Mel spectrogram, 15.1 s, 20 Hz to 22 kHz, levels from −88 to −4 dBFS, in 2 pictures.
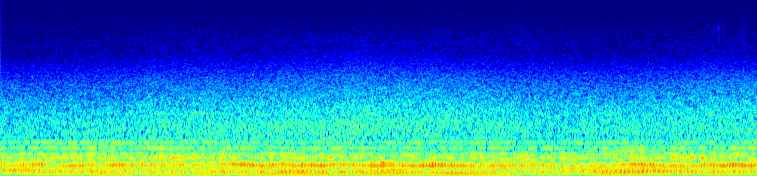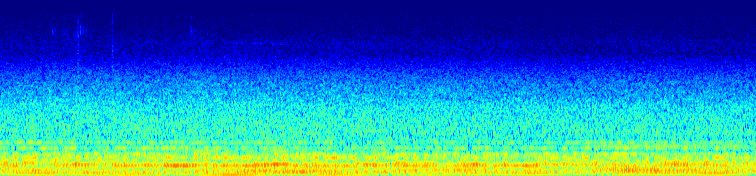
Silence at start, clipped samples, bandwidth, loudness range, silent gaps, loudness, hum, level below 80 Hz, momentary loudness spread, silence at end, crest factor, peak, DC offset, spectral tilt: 0 s; under 0.1%; 11 kHz; 1 LU; none; -28 LUFS; none; -42 dBFS; 3 LU; 0 s; 14 dB; -12 dBFS; under 0.1%; -9 dB/octave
